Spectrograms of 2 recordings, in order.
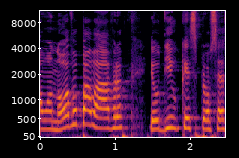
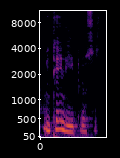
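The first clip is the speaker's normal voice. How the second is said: lower, much softer pupil reply; a small pupil answering the teacher, lower and softer; pupil's voice; 6 semitones lower, 12 dB quieter, faster than usual. Acted.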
